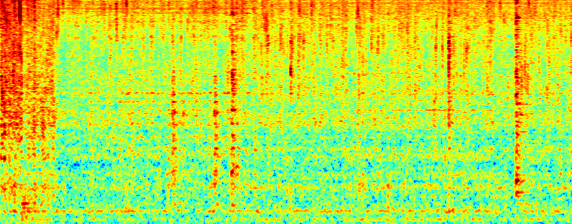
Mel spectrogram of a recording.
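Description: MRE breakfast food fries and browns in a pan with a continuous quiet sizzle, soft crackles and occasional pops, no talking.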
